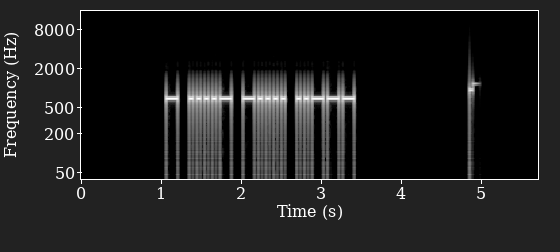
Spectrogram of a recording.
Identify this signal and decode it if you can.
Morse code, heard as a keyed tone, about 25 wpm, 700 Hz. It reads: T462
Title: Numbers - Contest Style - 4-Digit 25wpm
